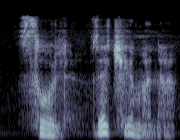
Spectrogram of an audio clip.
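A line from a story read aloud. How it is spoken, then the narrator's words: Barely audible question. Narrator (Russian): чуть слышно спросила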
